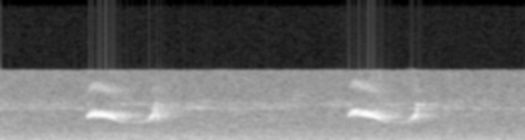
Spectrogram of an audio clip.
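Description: A Greenish elaenia gives two thin, high, slurred call notes about a second apart, each followed by a softer note, over a faint background hiss.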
